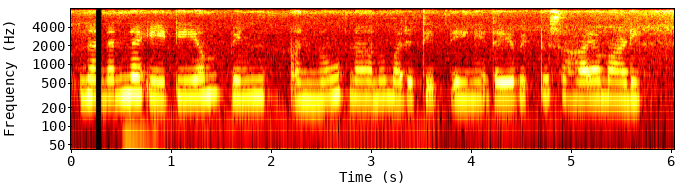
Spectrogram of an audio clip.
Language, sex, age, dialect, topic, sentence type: Kannada, female, 25-30, Dharwad Kannada, banking, statement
